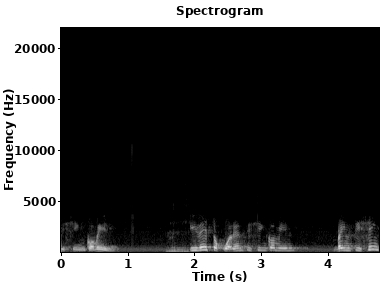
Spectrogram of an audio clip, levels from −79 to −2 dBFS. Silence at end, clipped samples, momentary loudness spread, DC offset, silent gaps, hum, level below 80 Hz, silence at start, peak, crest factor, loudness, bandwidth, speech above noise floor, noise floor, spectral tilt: 0 s; under 0.1%; 19 LU; under 0.1%; none; 50 Hz at -65 dBFS; -58 dBFS; 0 s; -6 dBFS; 20 dB; -26 LUFS; 3.8 kHz; 28 dB; -54 dBFS; -9 dB/octave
